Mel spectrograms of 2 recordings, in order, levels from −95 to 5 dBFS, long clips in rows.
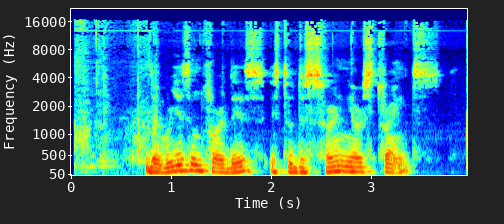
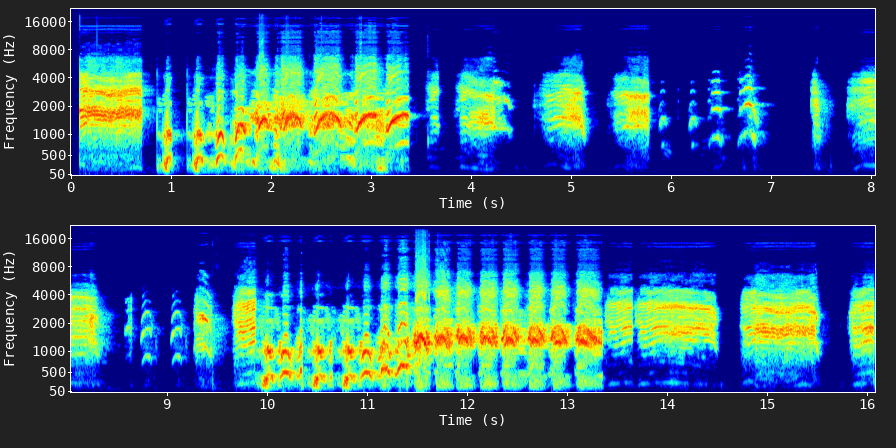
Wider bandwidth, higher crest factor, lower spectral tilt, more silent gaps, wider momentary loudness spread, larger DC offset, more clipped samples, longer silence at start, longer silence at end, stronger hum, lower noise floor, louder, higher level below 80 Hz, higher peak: first, 17 kHz vs 15 kHz; about the same, 12 dB vs 14 dB; first, -6 dB/octave vs -2.5 dB/octave; second, none vs 4.56-4.60 s, 6.10-6.17 s, 7.08-7.38 s, 7.69-7.74 s; about the same, 16 LU vs 18 LU; neither; neither; about the same, 0.05 s vs 0.1 s; first, 0.3 s vs 0 s; neither; second, -34 dBFS vs -40 dBFS; about the same, -13 LUFS vs -12 LUFS; first, -42 dBFS vs -76 dBFS; about the same, 0 dBFS vs 0 dBFS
